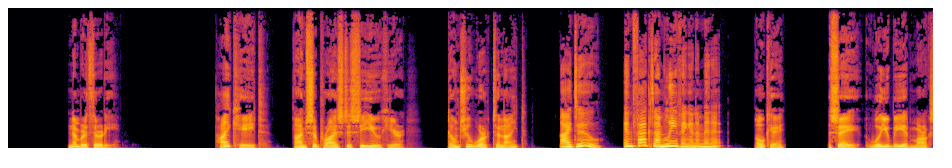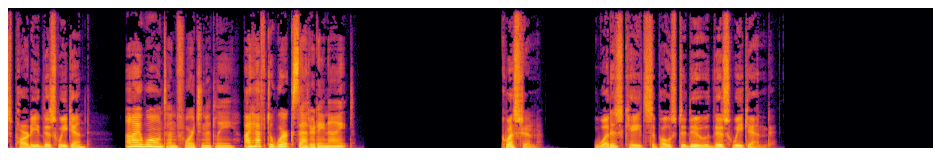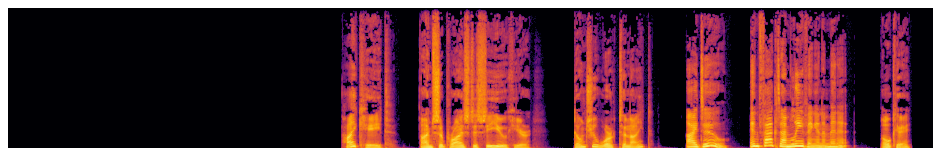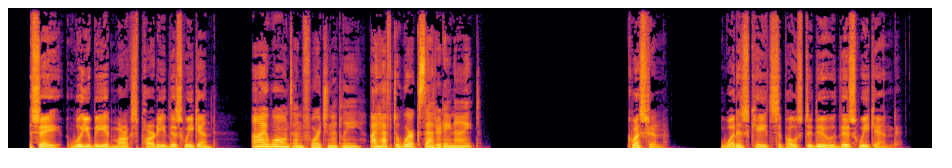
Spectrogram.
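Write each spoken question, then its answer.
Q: What is Kate supposed to do this weekend?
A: Work on Saturday night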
